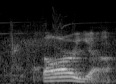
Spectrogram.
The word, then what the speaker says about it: Tharja: Tharya. Yeah, see? I didn't even know J could be pronounced like a Y, but I mean, in Shit, this is not good.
